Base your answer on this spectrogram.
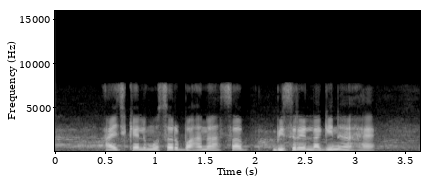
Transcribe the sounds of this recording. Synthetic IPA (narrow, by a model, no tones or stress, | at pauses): əɪd͡ʒkelmusəɾbəɦnasəb̚bɪsɾeləɡɪnɦɛ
